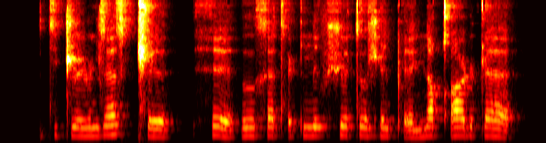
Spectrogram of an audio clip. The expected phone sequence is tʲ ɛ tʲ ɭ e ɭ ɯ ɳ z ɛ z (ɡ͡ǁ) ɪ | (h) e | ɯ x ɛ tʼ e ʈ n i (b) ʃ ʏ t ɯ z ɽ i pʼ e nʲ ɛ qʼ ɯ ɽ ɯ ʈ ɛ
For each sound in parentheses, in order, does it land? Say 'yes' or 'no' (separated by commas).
no, yes, no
